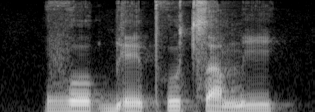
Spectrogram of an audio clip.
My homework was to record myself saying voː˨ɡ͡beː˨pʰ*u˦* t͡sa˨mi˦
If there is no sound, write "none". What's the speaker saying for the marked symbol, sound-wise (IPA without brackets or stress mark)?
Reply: u˦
